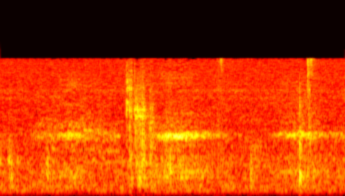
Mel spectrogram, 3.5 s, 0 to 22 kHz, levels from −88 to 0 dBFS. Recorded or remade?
recorded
